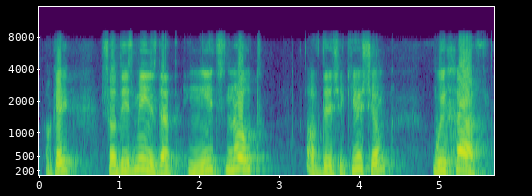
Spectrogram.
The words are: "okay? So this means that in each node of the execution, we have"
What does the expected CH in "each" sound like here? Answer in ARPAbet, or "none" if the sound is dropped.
CH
